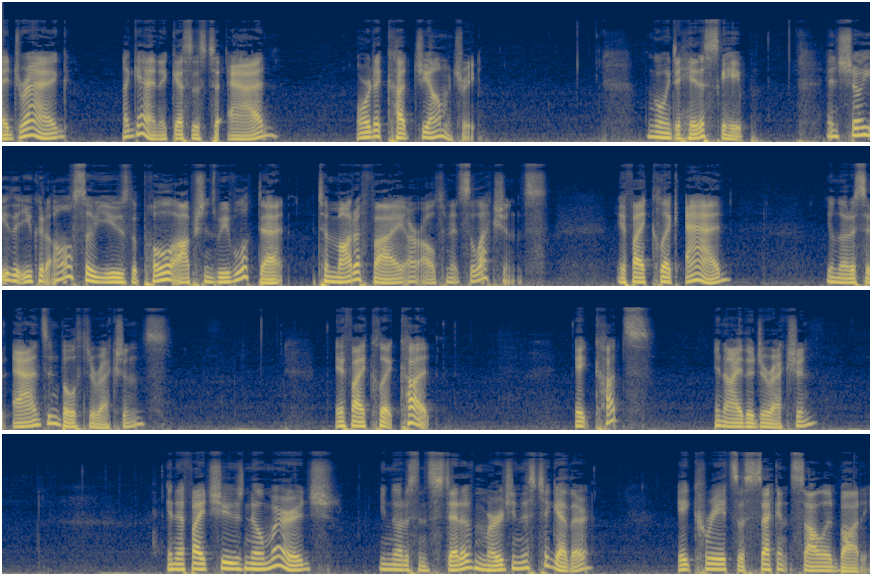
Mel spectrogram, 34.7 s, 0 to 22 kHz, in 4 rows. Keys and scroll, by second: 6.6 Escape, 19.6 Escape, 25.8 Escape.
